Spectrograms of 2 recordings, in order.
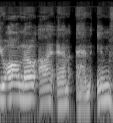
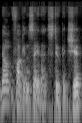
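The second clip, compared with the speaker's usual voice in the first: normal talking voice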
